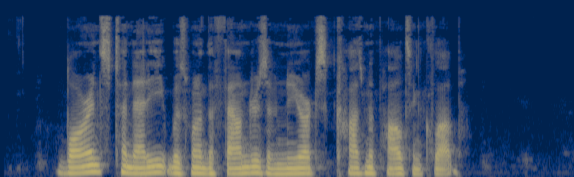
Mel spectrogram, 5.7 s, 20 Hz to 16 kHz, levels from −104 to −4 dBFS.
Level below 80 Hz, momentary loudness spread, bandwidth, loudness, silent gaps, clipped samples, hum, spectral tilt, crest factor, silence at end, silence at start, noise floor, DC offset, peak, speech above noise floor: -62 dBFS; 7 LU; 11.5 kHz; -34 LUFS; none; under 0.1%; none; -6.5 dB/octave; 16 dB; 1.15 s; 0.55 s; -79 dBFS; under 0.1%; -18 dBFS; 46 dB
